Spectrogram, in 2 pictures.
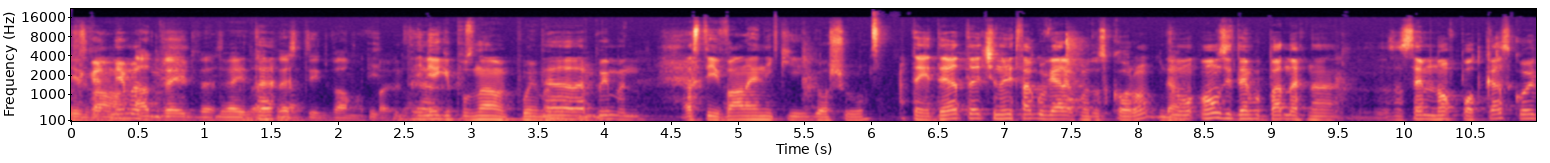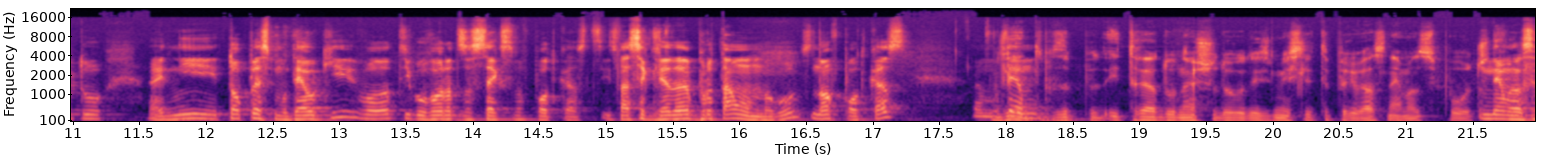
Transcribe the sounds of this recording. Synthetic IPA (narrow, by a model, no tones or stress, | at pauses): iɐd̪kamnʲamɐd̪d̪vɛid̪vɛd̪vɛavɛsst̪id̪vamɐɾiniɛɡʲipoznavɐmɛpoimdɛad̪ad̪apoimɛnːo | ast̪ɛivanɛnikiɡɔʃuvʊt̪ɛid̪ɛjət̪əɛt͡ʃɛnɐlit̪ovaɡovjaɾvəkfnɛʊskɔɾʊd̪aoʔɔnzid̪ɛnpopad̪nəxnɐsɐfsɛmnɔfpɔt̪̚kast̪̚kɔjt̪ʊ | ɛ̰d̪nit̪ɔplɛsmod̪ɛlˠkʲivɔd̪ʲət̪iɡovɔɾʲət̪zɐsɛksvɐfpɔt̪kast̪it̪ovasɛɡlɛd̪əbɾut̪alˠnomnɔɡʊnɔfpɔt̪kast̪ | ɛzɐit̪ɾʲaəd̪onɛʃt̪od̪ɾuɡʊd̪ɐizmislit̪ɛpɾivasnamɐd̪ɐsɛ̥polˠut͡ʃnʲamɐd̪ɐsɛ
